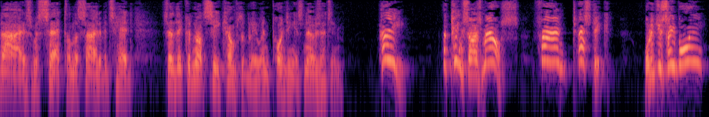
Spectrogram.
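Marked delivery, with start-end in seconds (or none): 5.1-9.4 very high, brash hare voice; excitable mad hare. Acted. Hare hails a giant mouse, excitable and high. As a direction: exclaim at a surprising find, pitched high.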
